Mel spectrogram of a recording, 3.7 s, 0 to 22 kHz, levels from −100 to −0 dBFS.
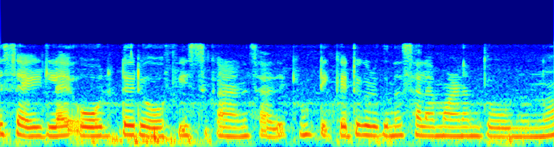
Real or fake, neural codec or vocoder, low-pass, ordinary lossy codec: real; none; 7.2 kHz; none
